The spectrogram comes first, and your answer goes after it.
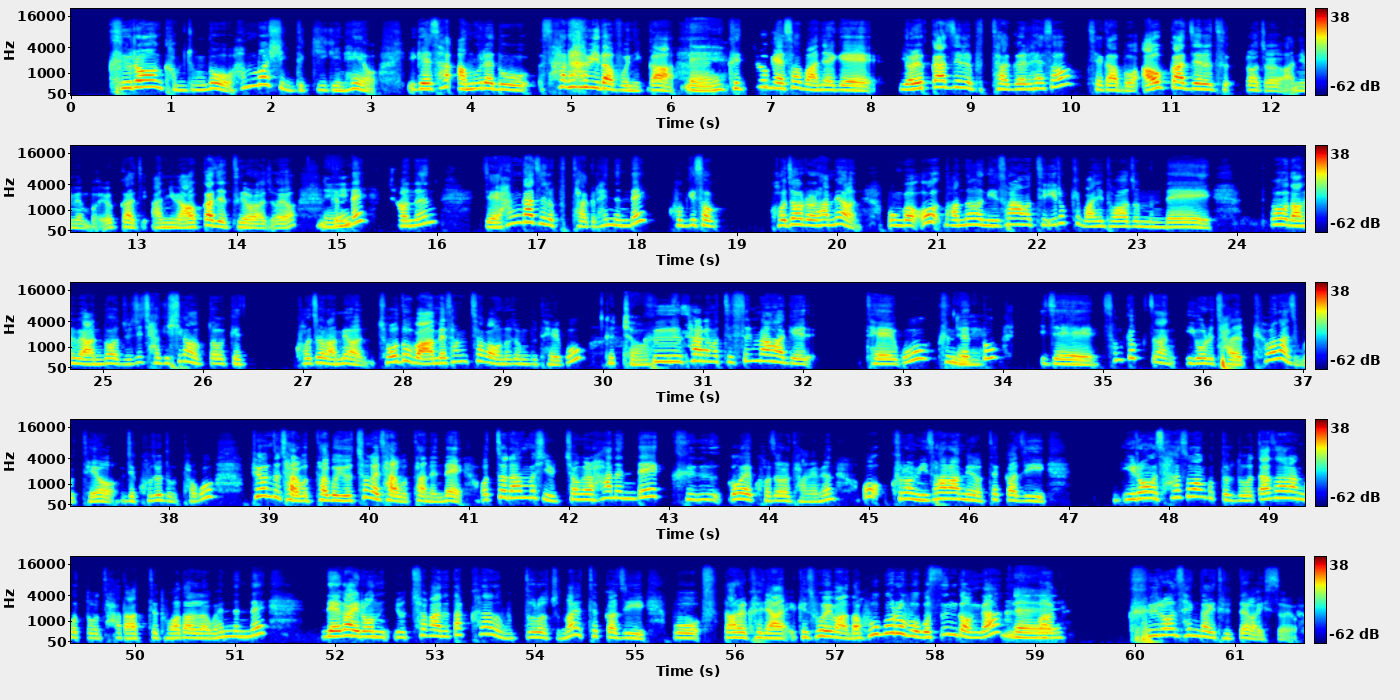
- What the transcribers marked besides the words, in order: laughing while speaking: "사람이다"; other background noise; tapping
- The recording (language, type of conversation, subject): Korean, advice, 어떻게 하면 죄책감 없이 다른 사람의 요청을 자연스럽게 거절할 수 있을까요?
